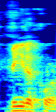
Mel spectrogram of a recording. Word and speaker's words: VitaCorpo: But it would seem like VitaCorpo is how I pronounce it, right? VitaCorpo? VitaCorpo.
